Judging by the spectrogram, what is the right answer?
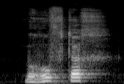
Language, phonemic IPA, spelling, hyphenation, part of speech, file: Dutch, /bəˈɦuf.təx/, behoeftig, be‧hoef‧tig, adjective, Nl-behoeftig.ogg
- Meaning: 1. needy, poor 2. necessary, needed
